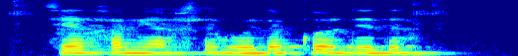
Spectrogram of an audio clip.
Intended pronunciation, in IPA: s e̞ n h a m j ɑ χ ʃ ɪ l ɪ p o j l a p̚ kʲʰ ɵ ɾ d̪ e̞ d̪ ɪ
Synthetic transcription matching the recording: s e̞ n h a m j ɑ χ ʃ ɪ l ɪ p o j l a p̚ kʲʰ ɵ ɾ d̪ e̞ d̪ ɪ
